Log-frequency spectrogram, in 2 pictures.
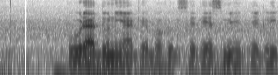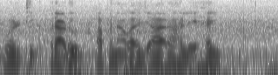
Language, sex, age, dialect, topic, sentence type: Magahi, male, 31-35, Western, agriculture, statement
